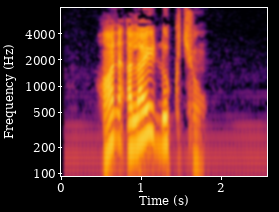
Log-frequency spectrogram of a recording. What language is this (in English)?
Wadiyara Koli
